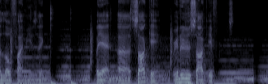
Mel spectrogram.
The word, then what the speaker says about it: sake: right now uh I I always cringe when people say it's safe or seike or sake you know like like they like try to pronounce it really hard and honestly do it just sucked just to say sake don't say sake don't say sake say sake it's like you just have to say it fast you know all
